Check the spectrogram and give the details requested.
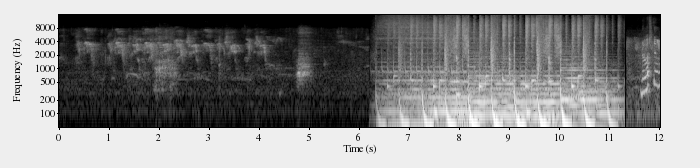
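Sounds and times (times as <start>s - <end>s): small birds chirping: 0.0s - 6.3s.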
